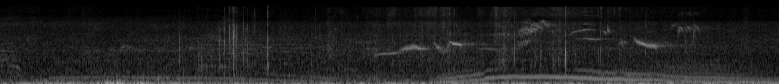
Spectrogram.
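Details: Angry cat in a tree producing long, low wavering moans that swell upward and sag again, slow and drawn out; small birds chirp faintly overhead against constant low-frequency outdoor noise.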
